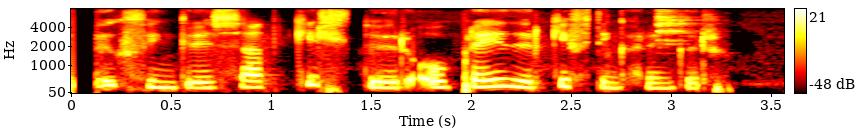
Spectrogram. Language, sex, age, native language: Icelandic, female, 14, Icelandic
